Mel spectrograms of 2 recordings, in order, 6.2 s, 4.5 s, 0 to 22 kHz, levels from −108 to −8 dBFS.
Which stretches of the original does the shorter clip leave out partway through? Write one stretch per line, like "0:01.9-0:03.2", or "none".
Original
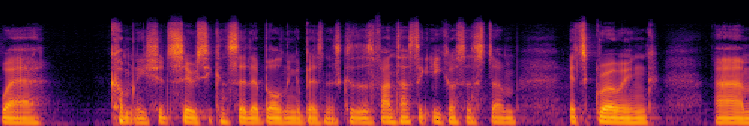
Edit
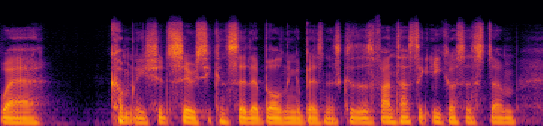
none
